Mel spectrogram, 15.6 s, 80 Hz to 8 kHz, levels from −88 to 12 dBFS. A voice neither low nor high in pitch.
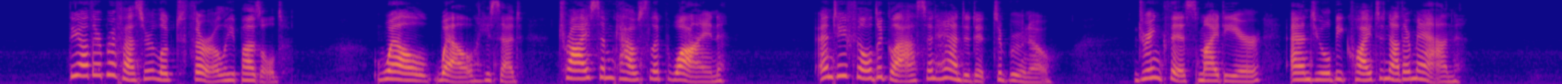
No: high, 235 Hz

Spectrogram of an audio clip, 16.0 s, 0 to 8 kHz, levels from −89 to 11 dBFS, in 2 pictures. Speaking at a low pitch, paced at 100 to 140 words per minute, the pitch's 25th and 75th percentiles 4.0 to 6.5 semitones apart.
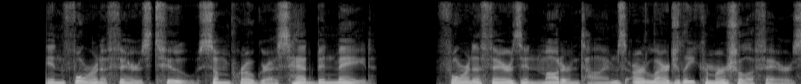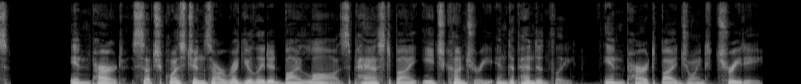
Yes: low, 115 Hz; slow, 135 wpm; wide, 5.4 semitones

